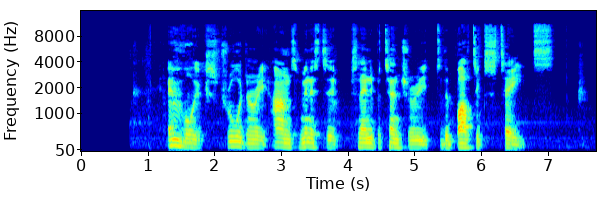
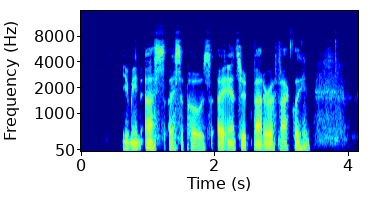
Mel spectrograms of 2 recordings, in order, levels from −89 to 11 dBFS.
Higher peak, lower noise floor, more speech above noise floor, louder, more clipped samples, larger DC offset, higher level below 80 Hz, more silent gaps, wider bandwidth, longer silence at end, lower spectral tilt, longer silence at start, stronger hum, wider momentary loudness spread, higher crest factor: first, -2 dBFS vs -8 dBFS; second, -60 dBFS vs -85 dBFS; second, 34 dB vs 55 dB; first, -26 LUFS vs -30 LUFS; neither; neither; second, -64 dBFS vs -46 dBFS; neither; first, 11.5 kHz vs 9.6 kHz; first, 0.7 s vs 0.3 s; about the same, -4.5 dB/octave vs -5 dB/octave; first, 1.3 s vs 0.6 s; neither; about the same, 11 LU vs 12 LU; about the same, 24 dB vs 22 dB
